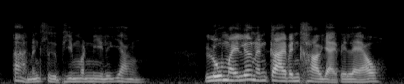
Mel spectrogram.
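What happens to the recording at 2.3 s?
Nothing goes wrong at 2.3 s; the speech there comes through intact, carried by the AMR wideband (HD Voice) codec at 15.85 kbit/s, with only light coding damage.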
